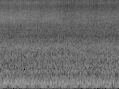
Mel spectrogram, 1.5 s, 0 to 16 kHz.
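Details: Chevy Silverado V8 after roller lifter replacement, which cured an earlier ticking noise: smooth, even hum with no ticking or tapping. Normal running.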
